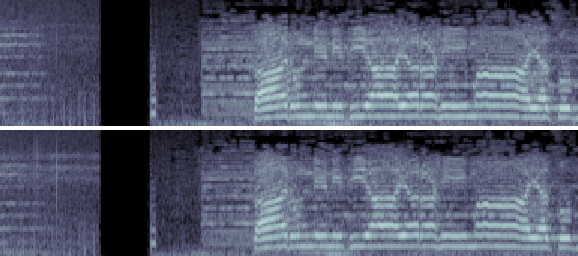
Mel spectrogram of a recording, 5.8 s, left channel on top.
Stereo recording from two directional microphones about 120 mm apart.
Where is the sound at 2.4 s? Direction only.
40° right (ahead or behind).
